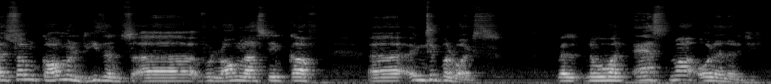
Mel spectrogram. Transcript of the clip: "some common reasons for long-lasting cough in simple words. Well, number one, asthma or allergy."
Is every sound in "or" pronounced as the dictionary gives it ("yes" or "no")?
no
